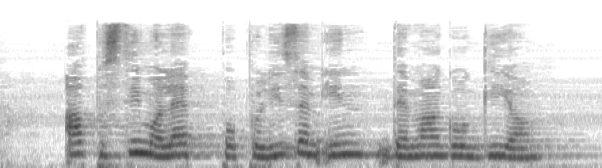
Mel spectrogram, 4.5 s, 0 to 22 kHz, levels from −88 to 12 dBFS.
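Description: Timecode bleed runs through the whole speech clip: a faint chirping warble sits far beneath the voice, flipping between pitches near 1 kHz and 2 kHz at a rate that fits 30-frame linear timecode leaking in from an adjacent track or cable. Compression damage is also present throughout and plainly audible. Nothing is left above 13 kHz, so the speech sounds dull and smeared, with a fizzy, warbling edge on sustained sounds and sibilants. The likely cause is AAC-LC coding at a low bitrate, consistent with about 32 kbps, where the encoder pulls its cut-off down and coarsely quantises the remaining bands.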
